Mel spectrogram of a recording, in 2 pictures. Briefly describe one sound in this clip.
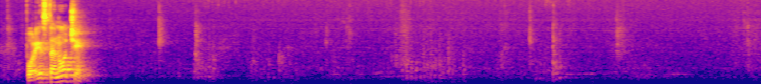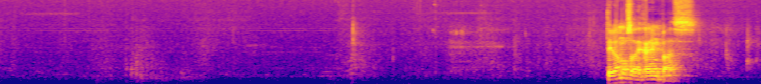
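A man speaks in short bursts close by, with long quiet pauses between.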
